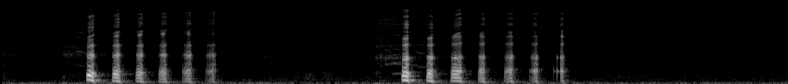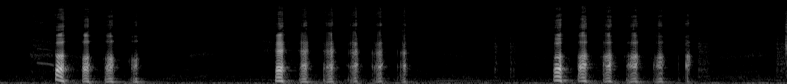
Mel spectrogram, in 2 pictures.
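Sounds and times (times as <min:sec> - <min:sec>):
sinister and sly laughter: 0:03.8 - 0:05.7, 0:08.2 - 0:09.4, 0:10.6 - 0:12.0, 0:13.4 - 0:15.0.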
